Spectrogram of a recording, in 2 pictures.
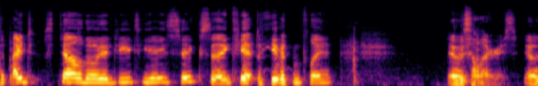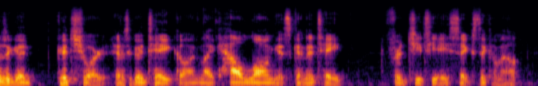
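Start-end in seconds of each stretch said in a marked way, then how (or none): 0.1-3.3 mock, very high, loud, tearful sobbing wail. Retelling a son's line from a funny short video, imitating someone crying. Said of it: "he's like crying".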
